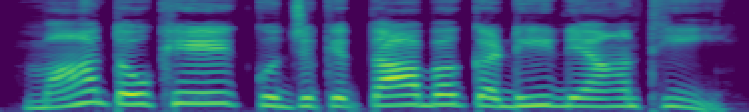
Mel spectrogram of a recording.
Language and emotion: Sindhi, neutral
